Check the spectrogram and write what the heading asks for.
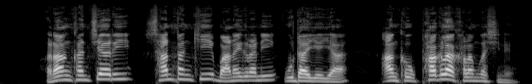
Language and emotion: Bodo, angry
